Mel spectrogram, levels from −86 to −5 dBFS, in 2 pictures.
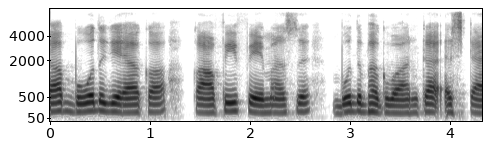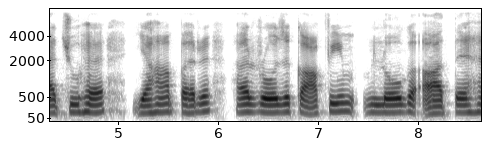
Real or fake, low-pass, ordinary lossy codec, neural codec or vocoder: fake; 7.2 kHz; none; vocoder, 22.05 kHz, 80 mel bands, Vocos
